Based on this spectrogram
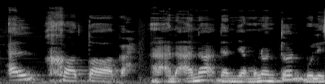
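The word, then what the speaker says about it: الخطابة: Innal khatabata, al-khatabah cara bacanya ialah al-kha, membaris fathahkan huruf kha. Ramai yang baca al-khitabah dengan baris bawah. Yang betul dan sebenarnya ialah berbaris fathah, al-khatabah.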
